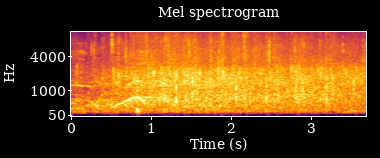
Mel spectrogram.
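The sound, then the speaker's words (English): An audience claps steadily for several seconds, a dense, even patter of many hands with no voices rising above it. “That clap is for you.”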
